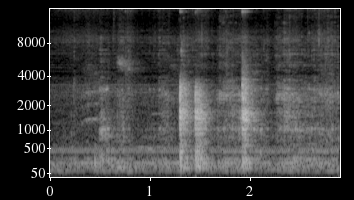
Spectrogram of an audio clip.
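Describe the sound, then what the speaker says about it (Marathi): Cashews, almonds, pistachios and raisins are stirred into a thickening sweet mixture in a pan, with soft scraping and a few sharp metallic clinks of the spoon against the pan, faint and close, with no talk. "छान मिक्स करून घ्या।"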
